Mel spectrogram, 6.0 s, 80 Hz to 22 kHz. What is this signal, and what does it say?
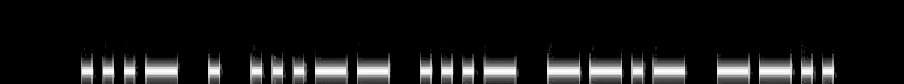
Morse code, heard as a keyed tone, about 17 wpm, 700 Hz. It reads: VE3VQZ
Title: DXCC-100 Call Signs - 6 Characters - Repeated 2x - 17wpm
